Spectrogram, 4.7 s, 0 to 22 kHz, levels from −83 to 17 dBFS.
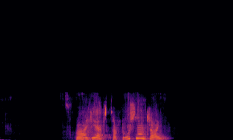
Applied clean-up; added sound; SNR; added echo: neural mask model Resemble Enhance denoiser.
